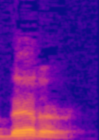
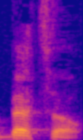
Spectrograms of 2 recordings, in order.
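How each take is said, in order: First: The middle consonant is a soft R-like sound. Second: The middle consonant is a clear T sound. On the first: This is how Americans say it. "O americano ele fala better" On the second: This is how the English say it. "eu falo com T, é, que é o que é pronunciado pelos, pelos ingleses"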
